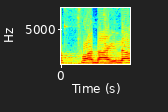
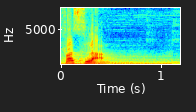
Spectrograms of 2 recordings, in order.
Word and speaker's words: FA9LA: इस तरह फनाइला का सही उच्चारण और वर्तनी है फसला।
